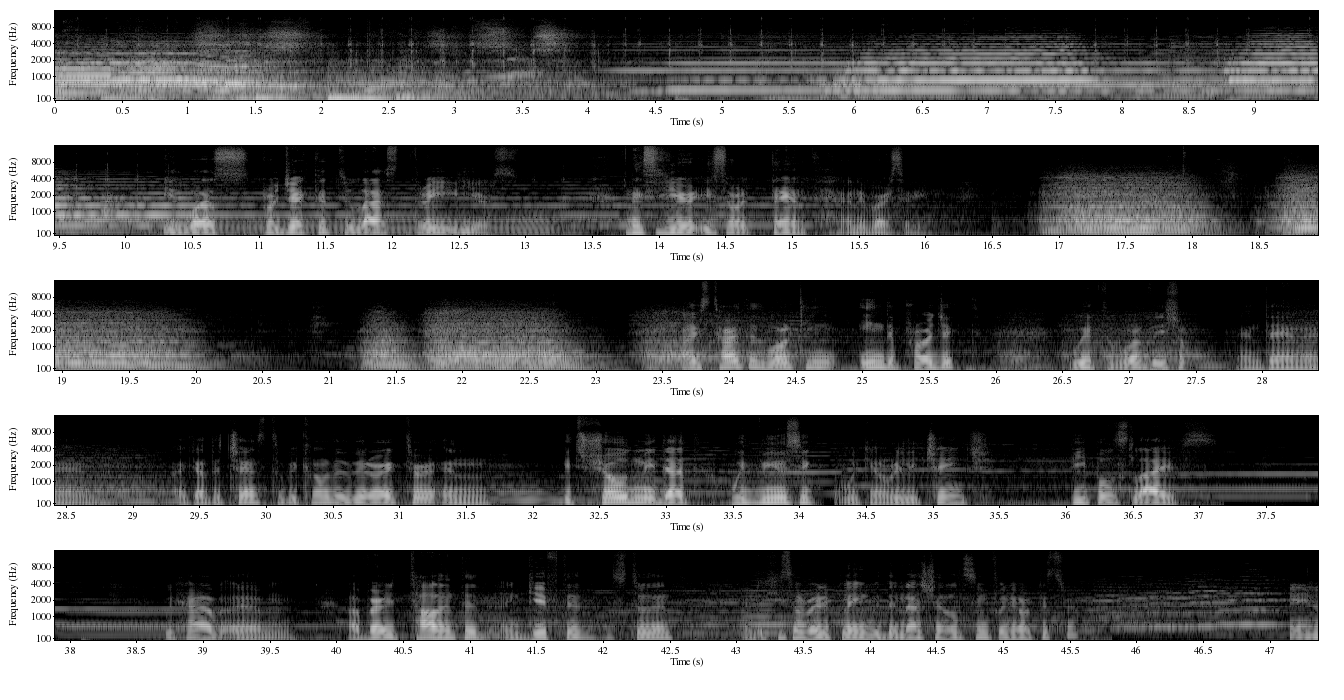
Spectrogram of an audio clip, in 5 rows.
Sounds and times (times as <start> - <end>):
Music: 0.0 - 16.1, 16.8 - 47.3
Speech: 13.8 - 16.0, 23.6 - 25.7, 26.6 - 35.4, 38.7 - 42.5, 43.1 - 45.6, 47.2 - 47.3.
